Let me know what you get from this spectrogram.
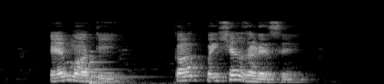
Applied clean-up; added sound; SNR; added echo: none; Bowed string instrument; 11 dB; reverberation time 0.3 s.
